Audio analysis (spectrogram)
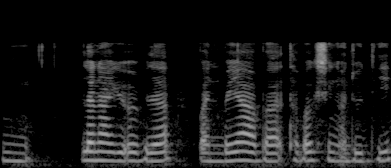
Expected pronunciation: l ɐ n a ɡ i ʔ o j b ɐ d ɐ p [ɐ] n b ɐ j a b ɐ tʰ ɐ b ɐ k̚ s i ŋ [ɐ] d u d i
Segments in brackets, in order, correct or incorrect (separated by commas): correct, correct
